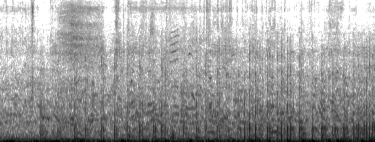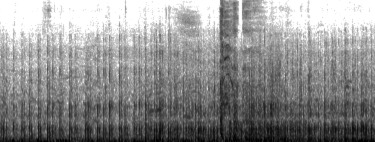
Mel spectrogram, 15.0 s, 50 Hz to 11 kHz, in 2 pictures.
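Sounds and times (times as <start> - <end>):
fireworks crackling: 0.0 - 15.0
sharp firework burst: 8.4 - 15.0.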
